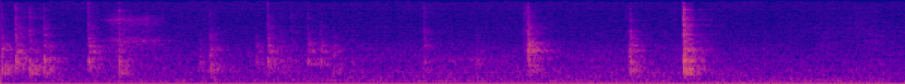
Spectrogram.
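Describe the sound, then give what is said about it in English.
A screw is tightened, producing a series of sharp, irregularly spaced clicks over a steady background hiss, with no talking. “screw. Right there. That's it. Tighten up good.”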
